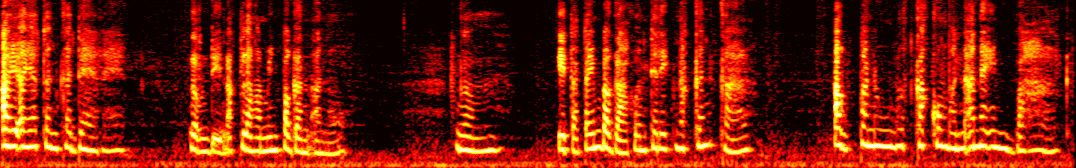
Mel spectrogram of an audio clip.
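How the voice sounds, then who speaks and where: A woman's voice: sits high, measured pace, pauses often, fairly bright tone, slightly rough, heavily acted. A woman with an Ilocano accent playing an earnest, insistent young daughter in an audio drama. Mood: pleading, lovestruck. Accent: Ilocano, from the Philippines.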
